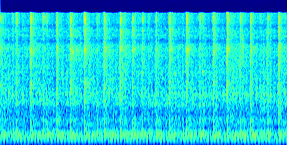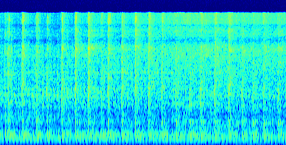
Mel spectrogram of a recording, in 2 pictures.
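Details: Yamaha RX King two-stroke, engine not test-ridden to avoid overheating; rough, clattery idle with uneven popping and a dull, flat note, clearly down on power ("tenaganya ngempet"); bike also hard to shift gears; cause unclear.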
